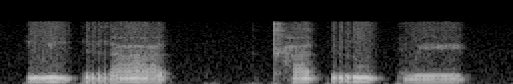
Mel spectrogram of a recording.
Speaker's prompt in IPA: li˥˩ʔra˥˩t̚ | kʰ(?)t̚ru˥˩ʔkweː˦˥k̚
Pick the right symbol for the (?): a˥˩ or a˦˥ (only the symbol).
a˦˥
